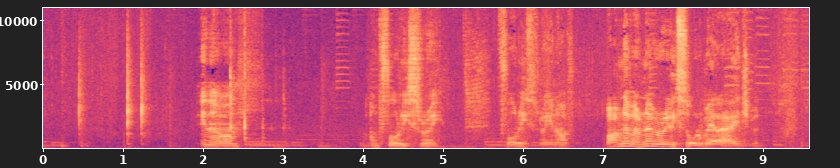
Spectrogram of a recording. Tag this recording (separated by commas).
Speech, Music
